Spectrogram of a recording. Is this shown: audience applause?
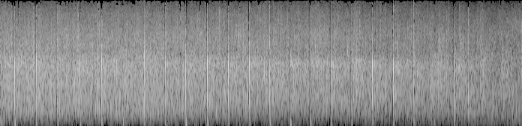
yes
